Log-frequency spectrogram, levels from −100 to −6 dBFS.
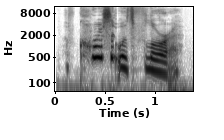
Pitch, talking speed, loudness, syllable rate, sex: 315 Hz, 215 wpm, -15 LUFS, 6.4 syllables/s, female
